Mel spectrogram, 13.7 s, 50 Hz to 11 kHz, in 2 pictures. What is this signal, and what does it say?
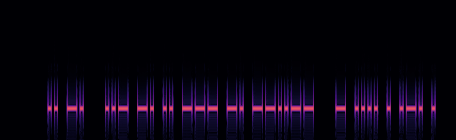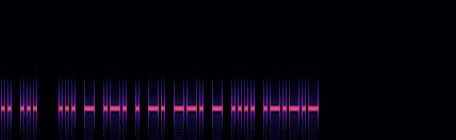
Morse code, heard as a keyed tone, about 25 wpm, 700 Hz. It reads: IN UNION, THERE IS STRENGTH.
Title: Sentences from Top 1400 Words 25wpm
